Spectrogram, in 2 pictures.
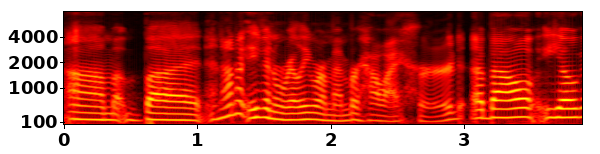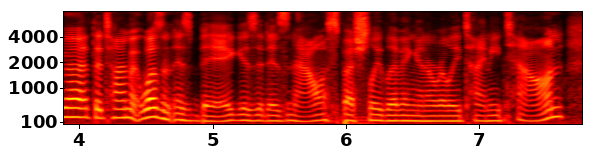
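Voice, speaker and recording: Loud and very fast, a woman with a very deep, low pitch talks with very wide pitch swings. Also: very clean recording, silent background. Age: 20s. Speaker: entrepreneur and meditation guide. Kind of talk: casual interview.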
